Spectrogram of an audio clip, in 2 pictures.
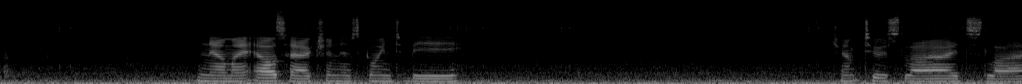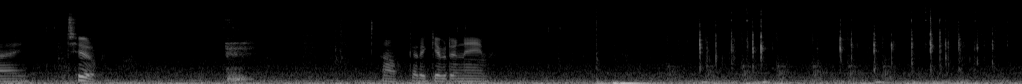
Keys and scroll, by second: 16.8-20.4 typing.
